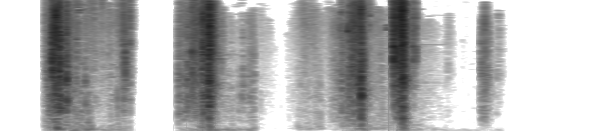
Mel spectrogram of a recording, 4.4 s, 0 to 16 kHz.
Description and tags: g36c reload sound
the reload sound of my favourite gun :)
G36, G36c, reload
